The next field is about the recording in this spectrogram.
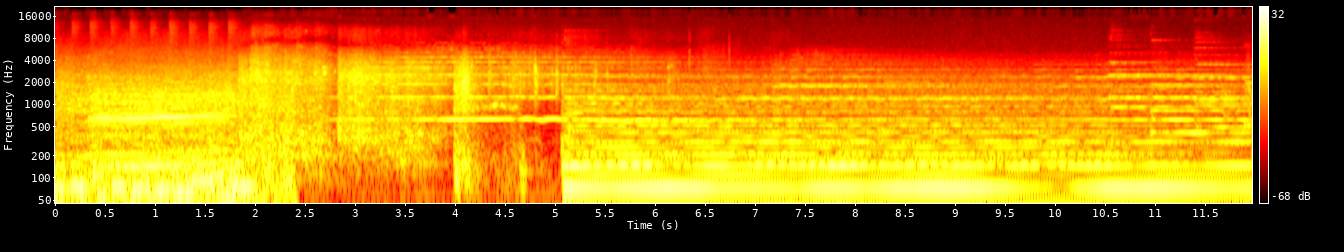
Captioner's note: car crashing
